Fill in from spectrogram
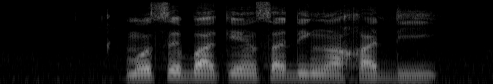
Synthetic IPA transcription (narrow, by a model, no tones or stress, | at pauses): mosɪbakʼɪŋ̩sadiŋaχadi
